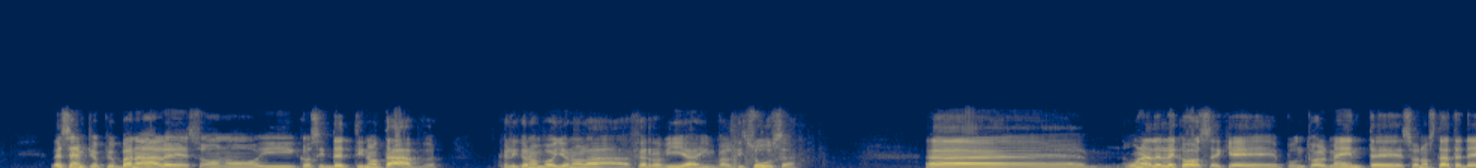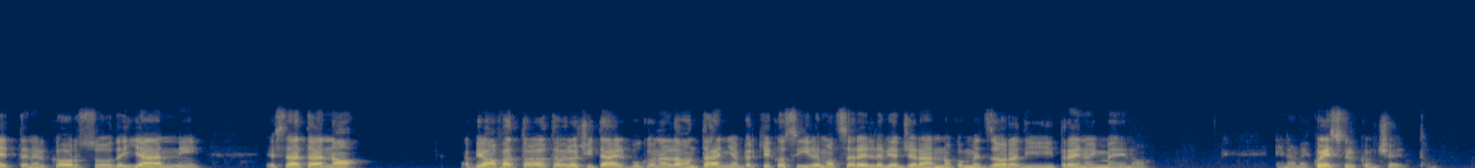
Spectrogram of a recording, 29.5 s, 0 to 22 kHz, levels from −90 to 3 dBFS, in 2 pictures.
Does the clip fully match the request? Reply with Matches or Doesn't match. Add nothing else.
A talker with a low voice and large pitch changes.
Matches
